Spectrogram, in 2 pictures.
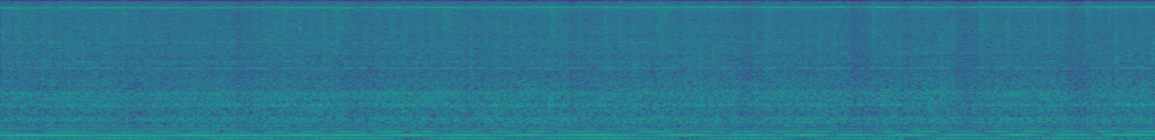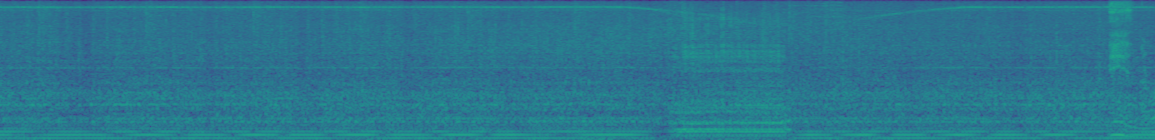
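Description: A truck engine drones steadily with a low, pulsing rumble.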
